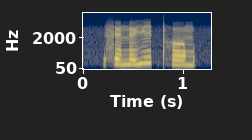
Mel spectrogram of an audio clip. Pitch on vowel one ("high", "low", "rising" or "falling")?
low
